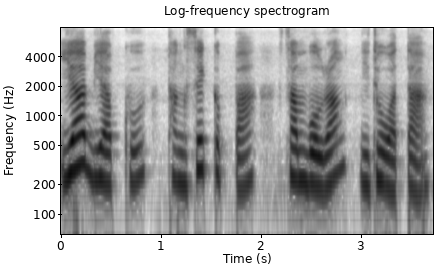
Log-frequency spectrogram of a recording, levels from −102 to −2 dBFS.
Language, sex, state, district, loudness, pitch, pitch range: Garo, female, Meghalaya, West Garo Hills, -19 LUFS, 220 Hz, 200-260 Hz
